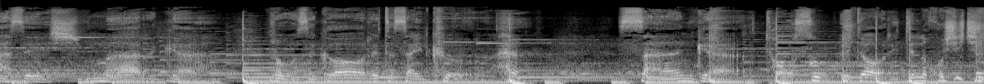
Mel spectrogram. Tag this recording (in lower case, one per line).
music
rhythm and blues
